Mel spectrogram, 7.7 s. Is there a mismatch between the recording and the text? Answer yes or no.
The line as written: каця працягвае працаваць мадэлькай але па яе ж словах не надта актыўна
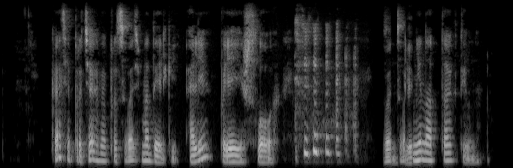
yes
